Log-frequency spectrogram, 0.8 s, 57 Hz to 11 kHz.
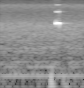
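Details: Pulse oximeter on an older man's finger, reading pulse rate 65 (normal) with oxygen level shown: regular pulse beeps tracking the heart rate.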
